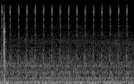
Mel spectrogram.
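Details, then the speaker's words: Porsche with P1071 fault, engine idling, DME drive-links actuation test: faint rapid even ticking, about a dozen a second, as the tank vent (purge) valve clicks; it should be run five minutes to get hot. "ok and now what you have to do is you have to hit execute and once you hit execute the tank vent valve should be clicking so let's listen for that"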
